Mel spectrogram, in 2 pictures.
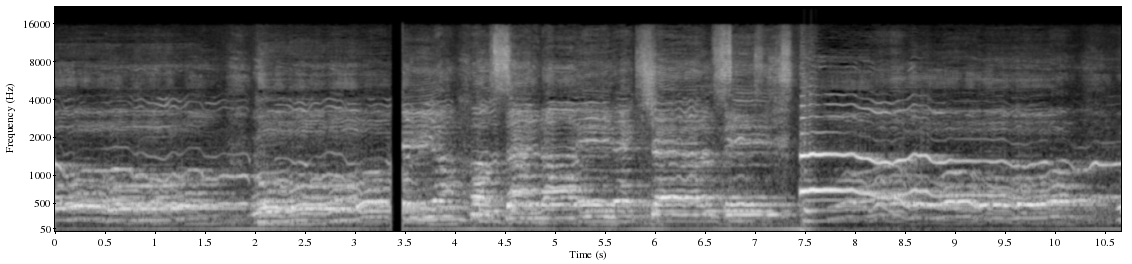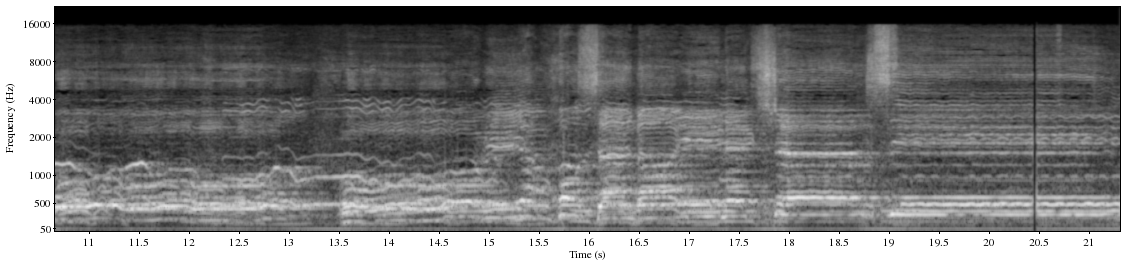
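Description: Small mixed a cappella group, four men and a woman, singing a Christmas carol in close harmony without instruments, ending on a held chord. The sound drops out for an instant about three seconds in.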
